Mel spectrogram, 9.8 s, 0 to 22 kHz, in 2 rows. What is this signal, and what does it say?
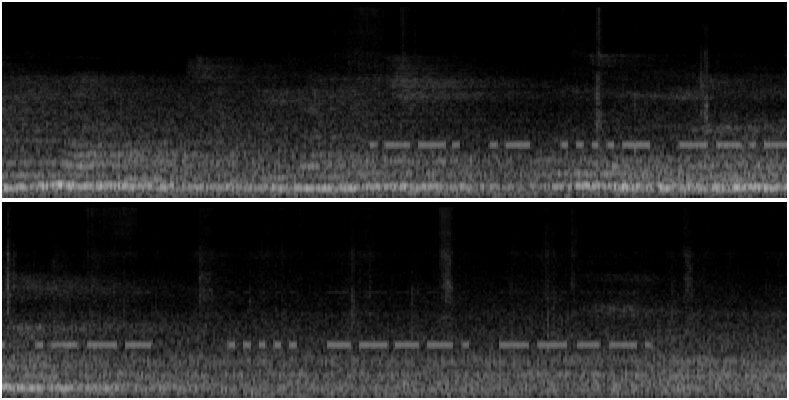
Morse code, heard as a keyed tone, hand-sent with a bug key, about 25 wpm, 1100 Hz, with the noise of a subway station. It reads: PA4QJ 599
